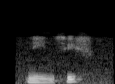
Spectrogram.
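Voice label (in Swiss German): "niinzig", Alsatian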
